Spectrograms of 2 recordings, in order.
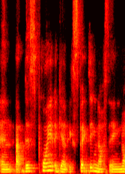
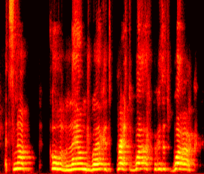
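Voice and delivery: very high, shrill, full-on hectoring yell; 10 semitones higher, 4 dB louder than usual. Retelling a breathwork session where an ex-football coach yelled at them: imitating a coach yelling. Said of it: "He's just like yelling at us".

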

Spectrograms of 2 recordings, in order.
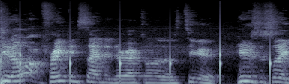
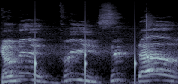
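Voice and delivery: very slow, high-pitched, each word stretched out; 7 semitones higher, 3 dB quieter than usual. Imagining a scene and voicing the character: Dracula voice. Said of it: "and he's just like".

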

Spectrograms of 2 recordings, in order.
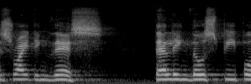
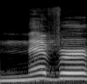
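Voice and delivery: never strongly stressed, hit hard; 6 dB louder than usual. Reading a Bible verse aloud to the congregation: stress on NEVER. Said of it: "Emphasis on that word, never".

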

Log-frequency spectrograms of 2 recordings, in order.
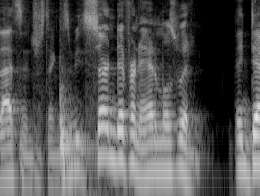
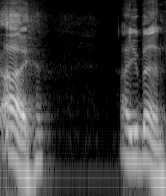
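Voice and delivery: put-on British-accented character voice; 4 semitones higher than usual. Imagining how a dolphin would greet someone, in a British accent. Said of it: "would have like a British accent and be like".

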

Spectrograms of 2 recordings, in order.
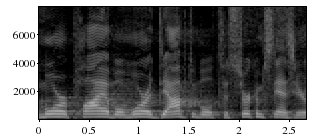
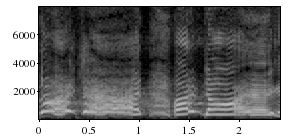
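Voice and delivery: put-on very high, drawn-out wheezing and crying; 12 semitones higher, 10 dB louder than usual. Retelling what Adam said while running around the backstop, imitating Adam wheezing and crying. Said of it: "he's wheezing and he's crying".

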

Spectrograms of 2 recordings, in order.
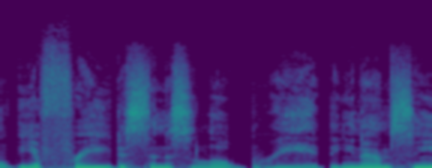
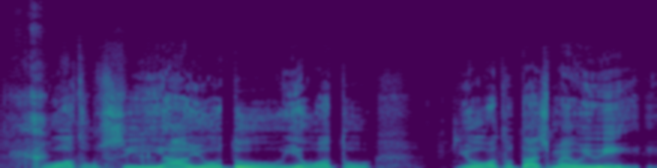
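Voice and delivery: throaty French accent from the throat; 8 semitones lower than usual. Showing how the french way of talking goes, french accent from the throat. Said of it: "it's coming from the back of your throat".

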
